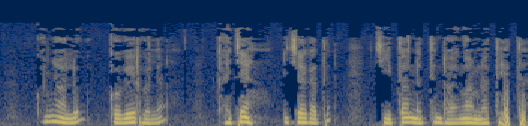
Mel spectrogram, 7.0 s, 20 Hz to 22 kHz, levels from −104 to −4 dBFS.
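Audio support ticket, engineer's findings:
Watery, swirly speech throughout, metallic chirp on s sounds; spectrogram shows hard ceiling at 10.4 kHz and flickering holes. Likely MP3 compression, heavy, fits a bitrate near 32 kbps.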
